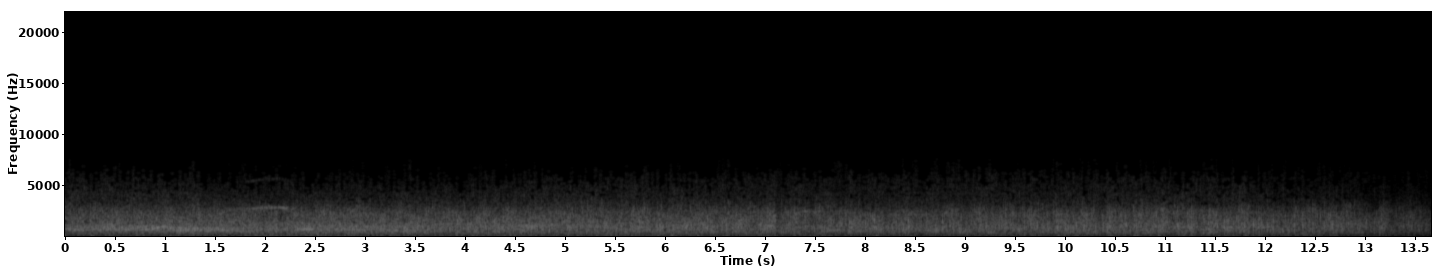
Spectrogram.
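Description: A studio audience at a comedy panel game show applauds the winner, a loud and sustained wash of many hands clapping that holds steady and eases slightly at the end.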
